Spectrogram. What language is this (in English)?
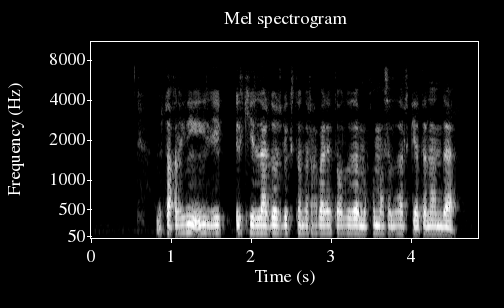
Uzbek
